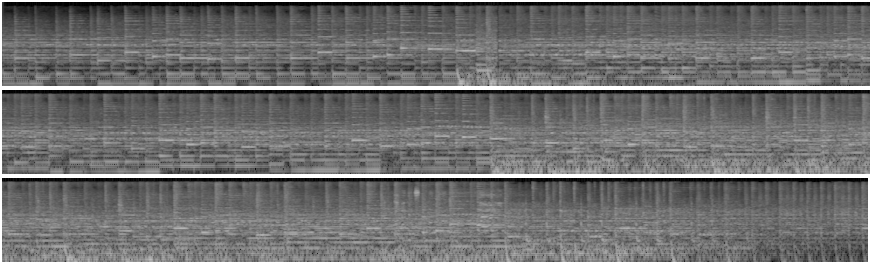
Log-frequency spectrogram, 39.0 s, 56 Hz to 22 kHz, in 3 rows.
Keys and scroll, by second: 5.6 ctrl+z.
